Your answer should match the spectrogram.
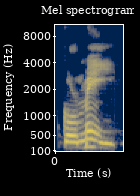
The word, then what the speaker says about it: gourmet: Gourmet. The T is silent.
